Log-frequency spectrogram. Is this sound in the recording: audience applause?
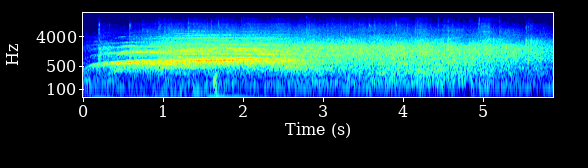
yes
